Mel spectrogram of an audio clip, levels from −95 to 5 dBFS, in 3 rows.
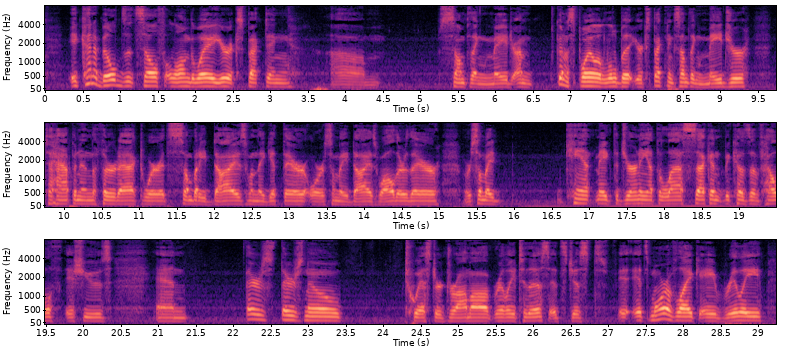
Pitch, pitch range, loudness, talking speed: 130 Hz, 115-140 Hz, -19 LUFS, 160 wpm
